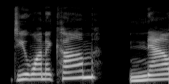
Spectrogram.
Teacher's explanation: want to became wanna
